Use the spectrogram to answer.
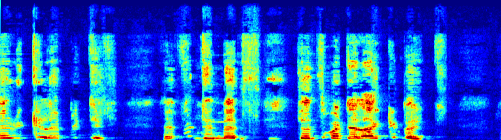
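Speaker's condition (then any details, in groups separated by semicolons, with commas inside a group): Cerebral palsy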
